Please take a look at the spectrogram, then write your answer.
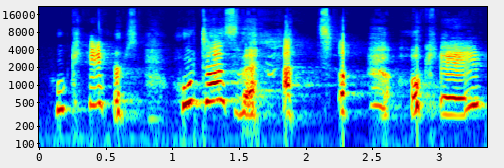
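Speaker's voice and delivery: high, laughing scoff; mocking laugh. Real, not acted. Mocking the reunion premise.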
